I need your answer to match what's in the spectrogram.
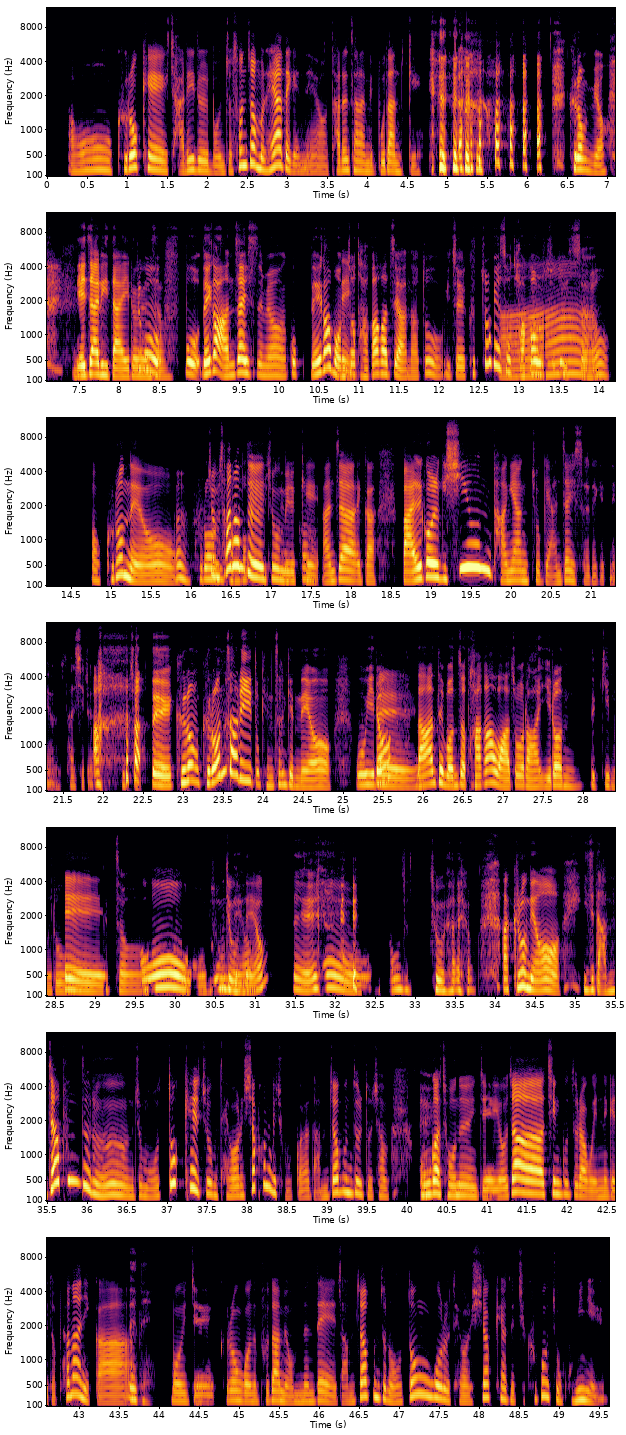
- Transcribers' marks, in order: other background noise; tapping; laugh; laugh; laughing while speaking: "좋아요"; laugh
- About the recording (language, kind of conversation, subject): Korean, advice, 파티에서 어색함을 느끼고 사람들과 대화하기 어려울 때 어떻게 하면 좋을까요?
